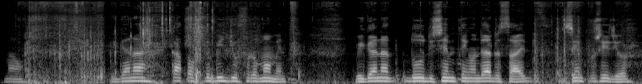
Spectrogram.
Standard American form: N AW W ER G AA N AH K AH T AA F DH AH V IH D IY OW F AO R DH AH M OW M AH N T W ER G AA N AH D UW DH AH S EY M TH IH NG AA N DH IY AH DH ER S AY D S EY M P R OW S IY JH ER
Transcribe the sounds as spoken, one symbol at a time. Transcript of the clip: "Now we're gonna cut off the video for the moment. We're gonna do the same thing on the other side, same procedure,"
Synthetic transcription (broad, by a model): N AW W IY G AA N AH K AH T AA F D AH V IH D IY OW F AO R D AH M OW M AH N T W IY G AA N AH D UW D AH S EY M T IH NG AA N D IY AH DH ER S AY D S EY M P R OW S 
